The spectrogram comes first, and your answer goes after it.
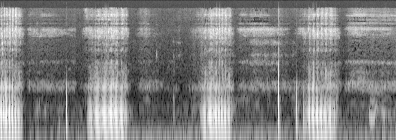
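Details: Sleeping pit bull snoring loudly indoors: deep rasping inhalations roughly every two seconds, four long rattling snores separated by quiet pauses with faint clicks.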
